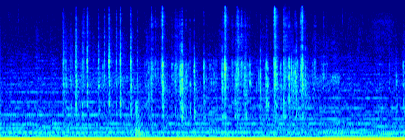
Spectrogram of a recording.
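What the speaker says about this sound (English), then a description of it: "I'm going back and quickly typing stuff up" Notes are typed on a computer keyboard in quick irregular bursts of clicking keys over a constant low electrical hum.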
